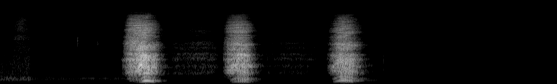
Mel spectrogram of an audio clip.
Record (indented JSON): {
  "exhalation_length": "5.6 s",
  "exhalation_amplitude": 25590,
  "exhalation_signal_mean_std_ratio": 0.28,
  "survey_phase": "beta (2021-08-13 to 2022-03-07)",
  "age": "65+",
  "gender": "Male",
  "wearing_mask": "No",
  "symptom_cough_any": true,
  "symptom_runny_or_blocked_nose": true,
  "smoker_status": "Never smoked",
  "respiratory_condition_asthma": false,
  "respiratory_condition_other": false,
  "recruitment_source": "REACT",
  "submission_delay": "0 days",
  "covid_test_result": "Negative",
  "covid_test_method": "RT-qPCR",
  "influenza_a_test_result": "Negative",
  "influenza_b_test_result": "Negative"
}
